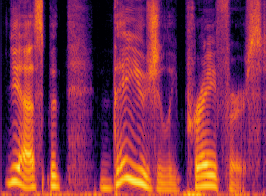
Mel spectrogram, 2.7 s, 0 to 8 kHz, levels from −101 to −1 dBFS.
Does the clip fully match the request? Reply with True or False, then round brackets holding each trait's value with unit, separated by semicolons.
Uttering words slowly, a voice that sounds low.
False (115 wpm; 155 Hz)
